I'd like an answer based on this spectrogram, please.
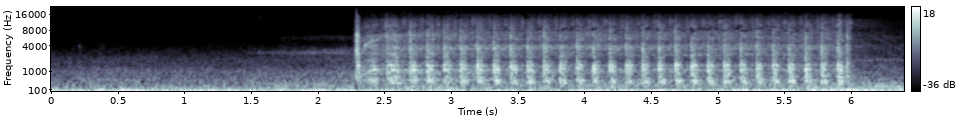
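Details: Citroën DS3 that won't start when cold but starts fine in warmer weather: starter churns at about four even beats a second for nearly four seconds, never fires. Owner suspects coolant temperature sensor; disconnecting Valvetronic helped somewhat.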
